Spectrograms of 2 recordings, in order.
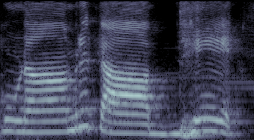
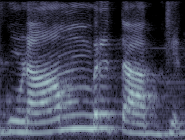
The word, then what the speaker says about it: गुणामृताब्धे: Here, Dayadi Gunamritabdhe. Please do not chant it as Gunamritabdhe. There is no extra M there.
